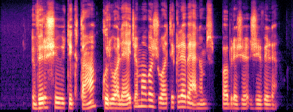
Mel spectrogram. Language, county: Lithuanian, Panevėžys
